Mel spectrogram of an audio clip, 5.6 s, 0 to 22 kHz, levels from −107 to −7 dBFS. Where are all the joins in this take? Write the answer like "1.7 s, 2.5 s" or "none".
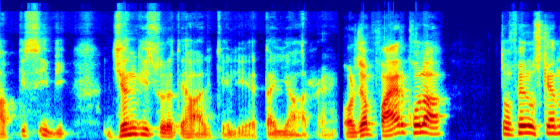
3.3 s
